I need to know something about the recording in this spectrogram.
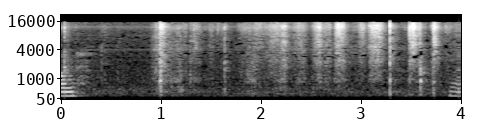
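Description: A photo print being slid into the slot of a cardstock frame: faint paper rustling and scraping, with a sharp click of card about a second in and a few light clicks near the end.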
